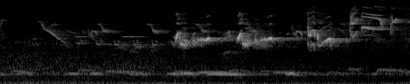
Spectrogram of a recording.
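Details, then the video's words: Song thrush singing in spring, recorded on a Huawei P30 Pro phone; faint descending whistles open, then a louder run of rapid, varied chirping phrases over a soft low wavering tone. "Drozd Śpiewak. Wiosenny koncert ptaków."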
